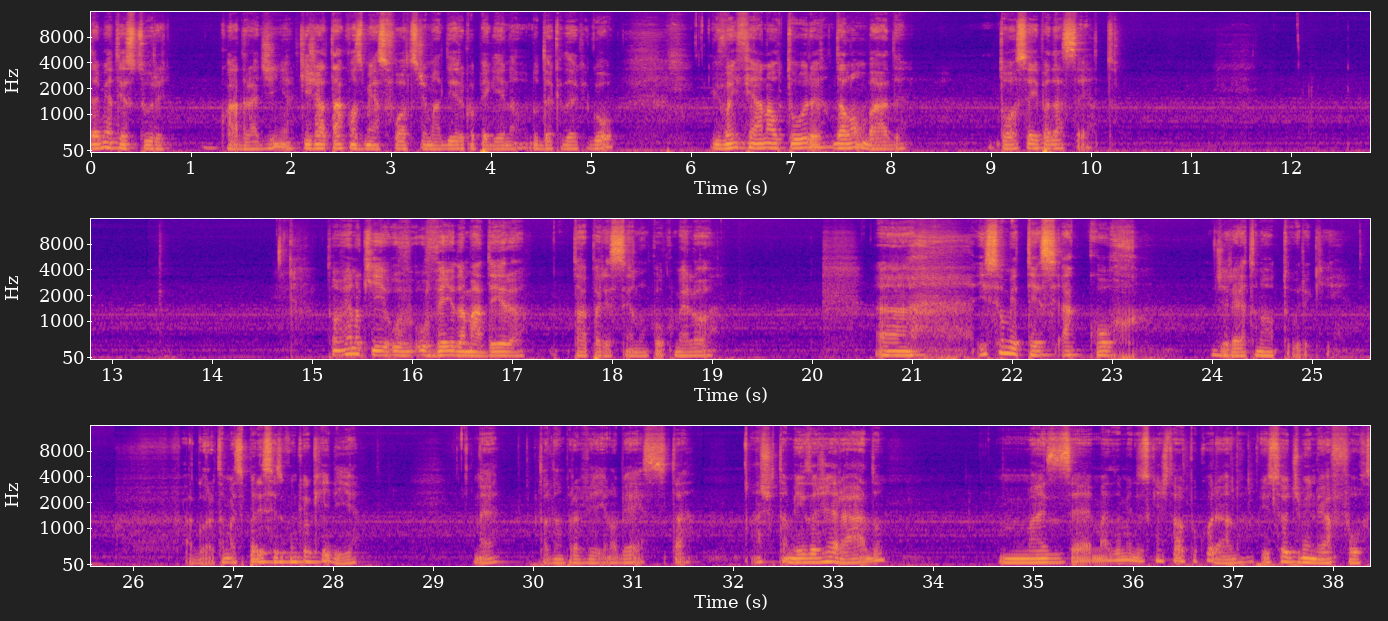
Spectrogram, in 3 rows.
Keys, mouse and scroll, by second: 5.6-10.1 drag, 20.0 click, 23.0-25.3 drag, 34.4-35.3 drag, 36.2-37.5 drag.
